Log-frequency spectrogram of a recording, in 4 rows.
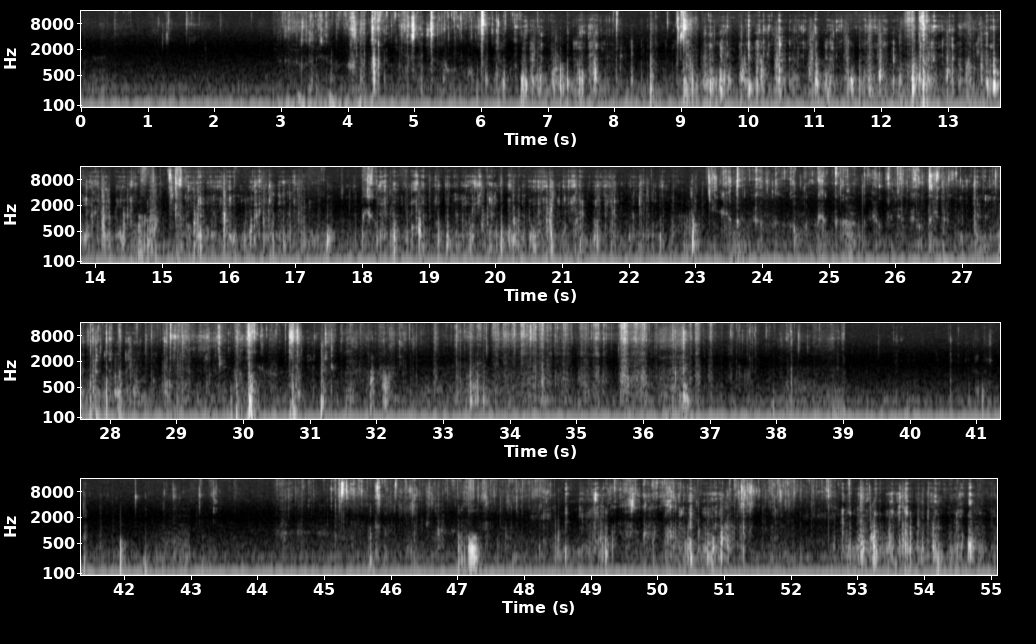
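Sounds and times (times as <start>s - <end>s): crisp chewing crunches: 2.9s - 39.1s, 40.6s - 55.0s.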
